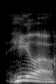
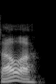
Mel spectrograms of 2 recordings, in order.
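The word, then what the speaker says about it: Hela: Wasn't thinking much about Hilo, however you pronounce it, the mouse game. It's pronounced Hella.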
